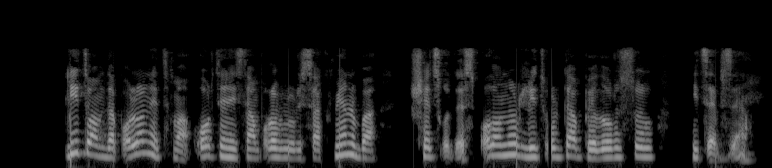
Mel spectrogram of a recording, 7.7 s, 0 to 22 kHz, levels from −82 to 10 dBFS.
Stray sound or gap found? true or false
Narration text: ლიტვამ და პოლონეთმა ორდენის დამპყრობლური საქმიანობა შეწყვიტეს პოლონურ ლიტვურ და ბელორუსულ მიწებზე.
true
